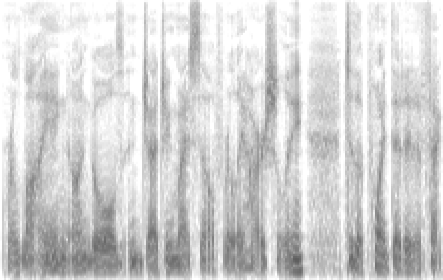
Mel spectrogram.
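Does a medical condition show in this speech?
Yes: spasmodic dysphonia; lower voice less consistent, higher pitch more pinched but words get out.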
